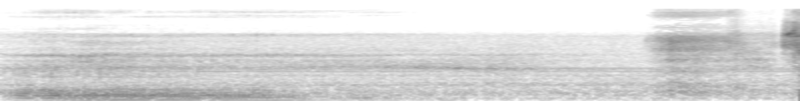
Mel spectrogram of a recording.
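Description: A man's long, rough, snore-like exhalation that fades over about three seconds, followed near the end by a sharp, loud intake of breath.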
